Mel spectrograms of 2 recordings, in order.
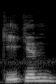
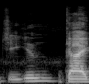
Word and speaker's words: Gigan: Geegan? Gigan. Egan? Geigen.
